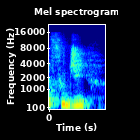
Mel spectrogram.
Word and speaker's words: Fuji: Et oui, ça se prononce bien Fuji.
